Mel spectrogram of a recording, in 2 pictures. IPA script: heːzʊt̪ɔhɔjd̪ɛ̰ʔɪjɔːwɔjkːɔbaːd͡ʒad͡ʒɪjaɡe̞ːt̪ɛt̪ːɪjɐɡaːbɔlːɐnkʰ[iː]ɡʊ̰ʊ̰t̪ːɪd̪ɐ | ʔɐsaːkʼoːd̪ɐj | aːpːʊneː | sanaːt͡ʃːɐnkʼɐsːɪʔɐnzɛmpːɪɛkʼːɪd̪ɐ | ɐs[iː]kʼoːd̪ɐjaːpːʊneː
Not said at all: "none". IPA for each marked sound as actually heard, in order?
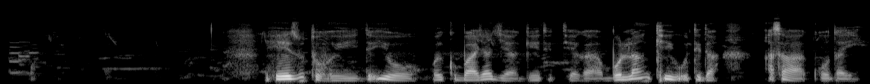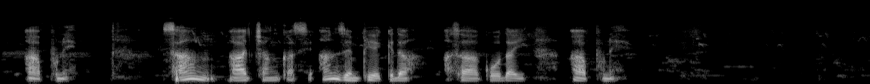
iː, aː

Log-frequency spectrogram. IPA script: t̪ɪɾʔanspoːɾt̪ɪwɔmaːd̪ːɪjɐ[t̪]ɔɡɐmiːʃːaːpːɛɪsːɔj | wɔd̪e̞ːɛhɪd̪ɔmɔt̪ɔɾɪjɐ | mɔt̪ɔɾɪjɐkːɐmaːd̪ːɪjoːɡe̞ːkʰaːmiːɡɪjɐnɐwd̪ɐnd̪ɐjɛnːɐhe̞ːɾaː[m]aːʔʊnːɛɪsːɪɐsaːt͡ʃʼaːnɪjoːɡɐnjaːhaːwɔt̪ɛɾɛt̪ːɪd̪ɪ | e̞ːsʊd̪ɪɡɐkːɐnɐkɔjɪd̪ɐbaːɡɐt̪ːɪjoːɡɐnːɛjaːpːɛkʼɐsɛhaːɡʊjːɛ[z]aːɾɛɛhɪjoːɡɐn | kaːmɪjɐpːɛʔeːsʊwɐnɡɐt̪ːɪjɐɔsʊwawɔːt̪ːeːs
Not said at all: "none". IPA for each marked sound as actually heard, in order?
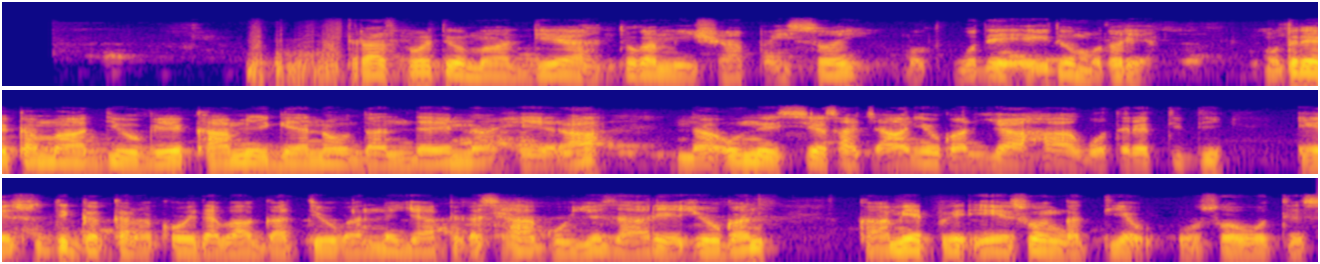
t̪, n, z

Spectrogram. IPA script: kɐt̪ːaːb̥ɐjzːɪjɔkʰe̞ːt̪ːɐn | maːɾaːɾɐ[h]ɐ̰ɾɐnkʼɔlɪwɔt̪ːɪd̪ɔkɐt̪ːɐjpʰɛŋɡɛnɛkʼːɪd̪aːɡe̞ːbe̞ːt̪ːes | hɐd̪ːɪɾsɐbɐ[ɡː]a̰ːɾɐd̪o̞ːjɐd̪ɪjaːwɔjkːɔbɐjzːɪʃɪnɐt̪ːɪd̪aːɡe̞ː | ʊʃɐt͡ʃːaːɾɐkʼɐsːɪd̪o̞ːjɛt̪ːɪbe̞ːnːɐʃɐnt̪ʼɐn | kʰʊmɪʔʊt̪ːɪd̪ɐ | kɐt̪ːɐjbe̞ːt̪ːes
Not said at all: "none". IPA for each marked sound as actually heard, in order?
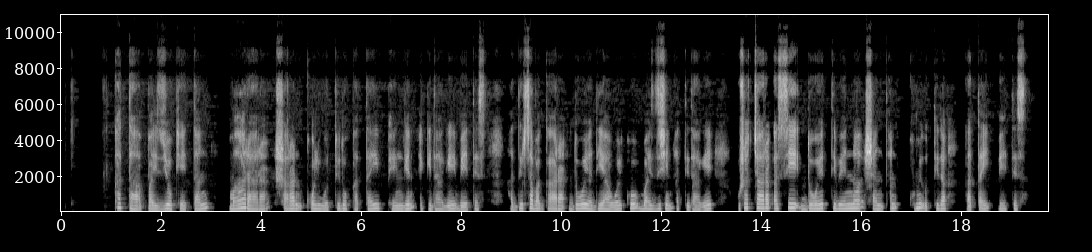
ʃ, ɡː

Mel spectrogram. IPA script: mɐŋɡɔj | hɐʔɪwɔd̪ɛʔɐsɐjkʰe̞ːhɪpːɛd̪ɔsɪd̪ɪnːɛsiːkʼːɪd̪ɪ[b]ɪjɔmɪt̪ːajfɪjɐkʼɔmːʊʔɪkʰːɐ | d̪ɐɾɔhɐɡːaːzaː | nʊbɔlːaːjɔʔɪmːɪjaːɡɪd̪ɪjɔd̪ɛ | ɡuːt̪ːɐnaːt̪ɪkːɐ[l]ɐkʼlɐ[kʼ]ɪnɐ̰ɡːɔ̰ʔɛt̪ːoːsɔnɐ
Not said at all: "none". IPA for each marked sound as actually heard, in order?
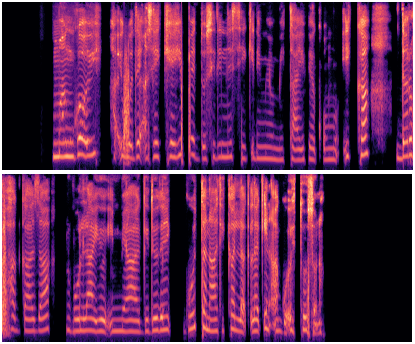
m, l, kʼ

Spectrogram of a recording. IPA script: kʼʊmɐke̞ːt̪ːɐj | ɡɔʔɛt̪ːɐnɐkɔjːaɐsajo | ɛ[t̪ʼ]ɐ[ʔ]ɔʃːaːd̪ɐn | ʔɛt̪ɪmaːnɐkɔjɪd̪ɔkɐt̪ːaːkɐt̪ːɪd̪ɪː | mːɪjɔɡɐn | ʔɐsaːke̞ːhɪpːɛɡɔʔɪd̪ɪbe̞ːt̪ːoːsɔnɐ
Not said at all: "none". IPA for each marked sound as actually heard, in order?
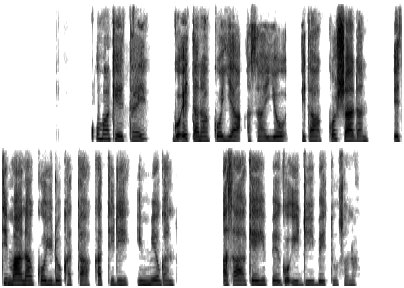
t̪, k

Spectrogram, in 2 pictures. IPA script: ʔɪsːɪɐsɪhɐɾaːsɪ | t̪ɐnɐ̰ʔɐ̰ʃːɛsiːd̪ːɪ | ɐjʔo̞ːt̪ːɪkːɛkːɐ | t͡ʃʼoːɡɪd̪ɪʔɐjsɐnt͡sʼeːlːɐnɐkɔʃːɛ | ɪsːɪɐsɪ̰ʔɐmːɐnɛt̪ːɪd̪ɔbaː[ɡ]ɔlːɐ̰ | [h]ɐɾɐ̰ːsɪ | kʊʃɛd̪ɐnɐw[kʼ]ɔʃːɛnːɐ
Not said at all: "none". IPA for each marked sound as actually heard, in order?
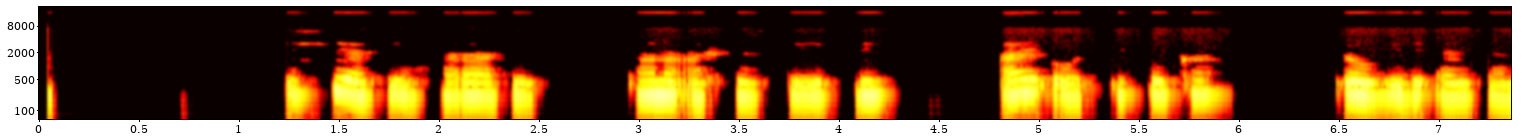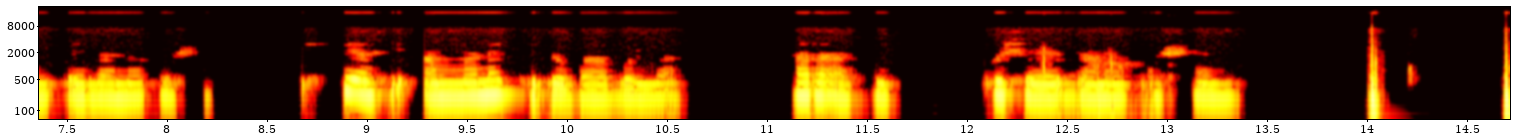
b, h, k

